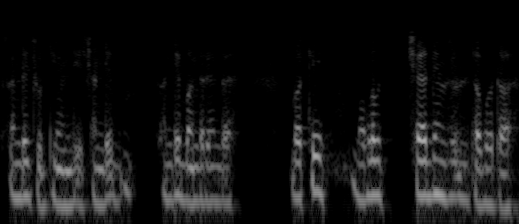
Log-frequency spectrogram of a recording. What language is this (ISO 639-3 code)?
pan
